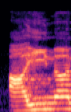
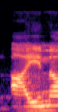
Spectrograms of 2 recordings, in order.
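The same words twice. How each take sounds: First: आईना said higher as "aa-ee-naa"; long ई. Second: आईना said as "aay-naa"; short glide. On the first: Teacher recapping the mistake, आईना with long ee. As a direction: stretch the ee in आईना. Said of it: "आईना नहीं". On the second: Teacher recapping, आईना as "aay-naa". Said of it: "आईना होता है". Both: Shown as a demonstration.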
